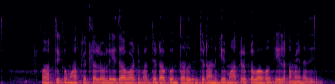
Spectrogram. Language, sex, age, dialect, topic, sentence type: Telugu, male, 18-24, Telangana, banking, statement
